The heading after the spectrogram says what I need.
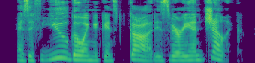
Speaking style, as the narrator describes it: Arcadius snapped

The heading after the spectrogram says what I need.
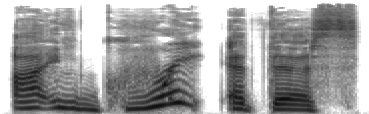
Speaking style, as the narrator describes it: Tony yells

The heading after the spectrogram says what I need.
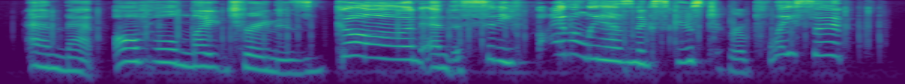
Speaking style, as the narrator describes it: Patty says happily

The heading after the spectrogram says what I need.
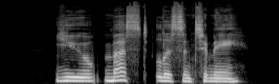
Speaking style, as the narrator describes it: said in a firm tone

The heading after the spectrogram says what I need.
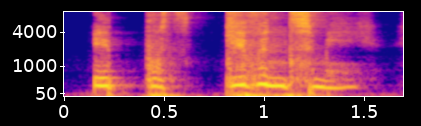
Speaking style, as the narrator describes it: he hisses

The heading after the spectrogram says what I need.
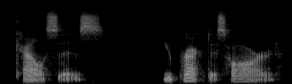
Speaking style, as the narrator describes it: he said softly

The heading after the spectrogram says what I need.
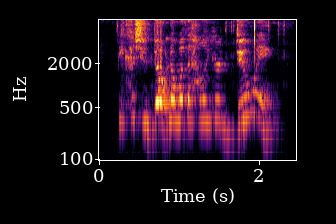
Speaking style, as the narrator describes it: Stiles snapped

